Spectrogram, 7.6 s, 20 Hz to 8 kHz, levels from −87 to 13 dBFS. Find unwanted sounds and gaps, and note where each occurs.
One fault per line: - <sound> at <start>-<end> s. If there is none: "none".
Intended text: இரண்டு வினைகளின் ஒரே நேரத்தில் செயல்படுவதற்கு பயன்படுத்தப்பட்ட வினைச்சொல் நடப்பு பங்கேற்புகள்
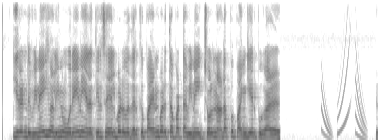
- chirp at 6.4-7.4 s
